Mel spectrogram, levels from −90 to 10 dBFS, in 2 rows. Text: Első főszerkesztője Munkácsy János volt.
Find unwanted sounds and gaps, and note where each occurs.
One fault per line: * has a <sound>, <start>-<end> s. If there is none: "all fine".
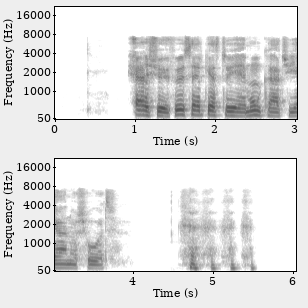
* has a laugh, 4.5-5.6 s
